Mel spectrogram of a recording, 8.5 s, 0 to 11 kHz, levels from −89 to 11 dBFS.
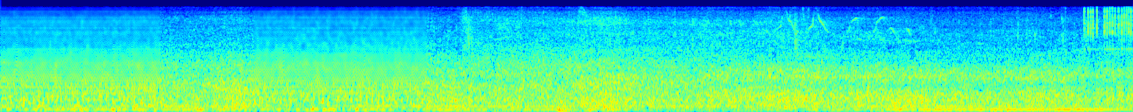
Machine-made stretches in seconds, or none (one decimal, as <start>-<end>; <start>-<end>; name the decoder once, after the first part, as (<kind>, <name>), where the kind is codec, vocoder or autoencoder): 0.0-1.2 (vocoder, Vocos); 1.9-3.2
